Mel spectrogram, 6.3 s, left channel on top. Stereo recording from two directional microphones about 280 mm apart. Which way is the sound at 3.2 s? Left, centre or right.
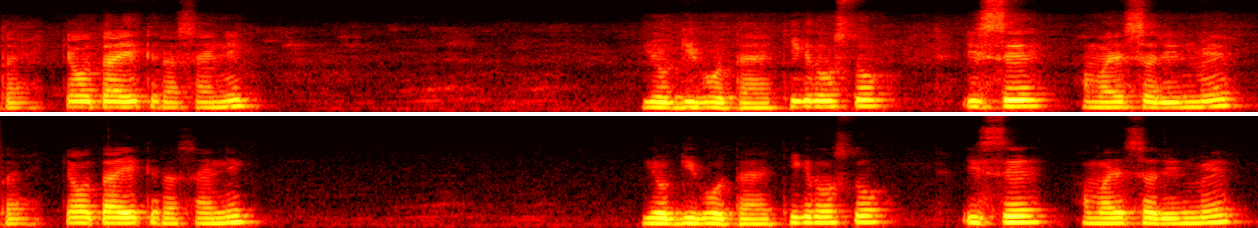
Right.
